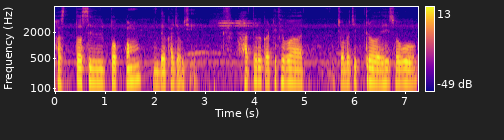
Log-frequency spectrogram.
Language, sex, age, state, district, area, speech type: Odia, male, 30-45, Odisha, Balangir, urban, spontaneous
